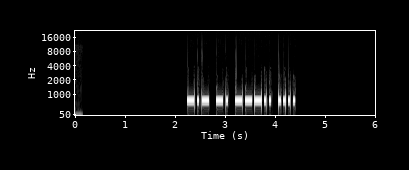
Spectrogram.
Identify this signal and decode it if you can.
Morse code, heard as a keyed tone, about 25 wpm, 700 Hz. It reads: KN8H
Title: USA Call Signs - 4 Characters - Repeated 2x - 25wpm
